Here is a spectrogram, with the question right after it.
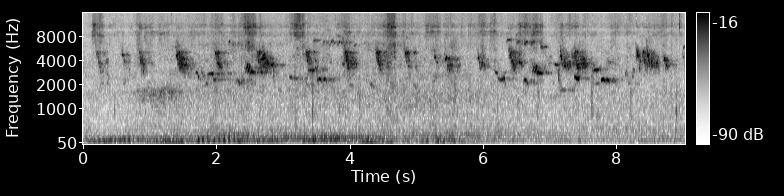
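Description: Repeated short bird chirps and tweets, fairly clear and close, recurring in a loose irregular rhythm over a low rumbling background that fades about halfway through.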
